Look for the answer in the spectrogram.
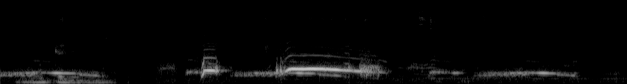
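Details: Barbary dove cooing, manggung style for training birds: a falling low coo, a pause, a bright rising note into a strong sustained tone with a clear overtone, then two softer mellow coos.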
